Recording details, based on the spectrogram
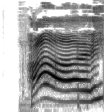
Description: Crawling Soundeffects Sound Effect - Sound Buttons Universe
